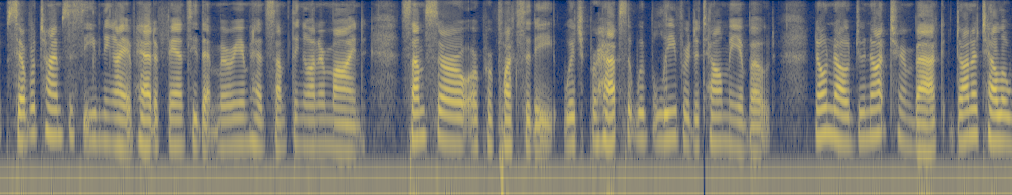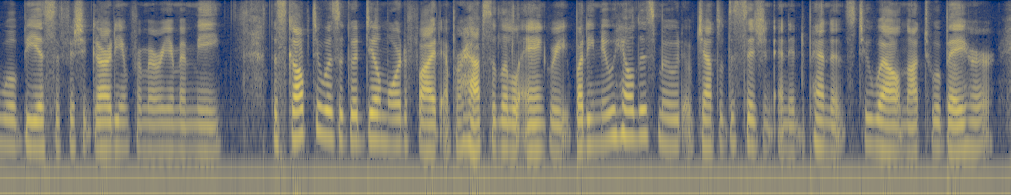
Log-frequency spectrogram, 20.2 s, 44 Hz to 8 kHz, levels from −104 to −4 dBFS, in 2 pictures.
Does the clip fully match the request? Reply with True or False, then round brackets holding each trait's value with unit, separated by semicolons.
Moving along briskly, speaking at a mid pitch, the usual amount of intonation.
True (220 wpm; 165 Hz; 3.5 semitones)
